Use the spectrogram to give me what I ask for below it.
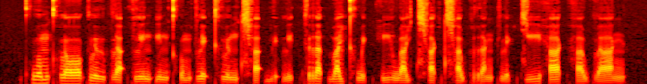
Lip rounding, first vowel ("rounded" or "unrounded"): rounded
